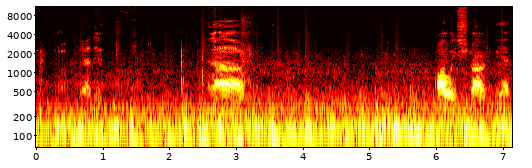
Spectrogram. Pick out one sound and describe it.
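A car engine and road noise rumble steadily inside the car.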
